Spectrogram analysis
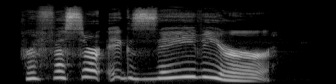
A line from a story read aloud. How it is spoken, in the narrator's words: Rodney sighs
